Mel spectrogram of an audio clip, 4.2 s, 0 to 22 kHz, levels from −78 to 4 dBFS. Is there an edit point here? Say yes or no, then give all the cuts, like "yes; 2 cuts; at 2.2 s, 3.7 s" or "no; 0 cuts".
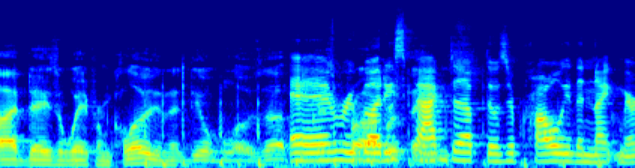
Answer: no; 0 cuts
